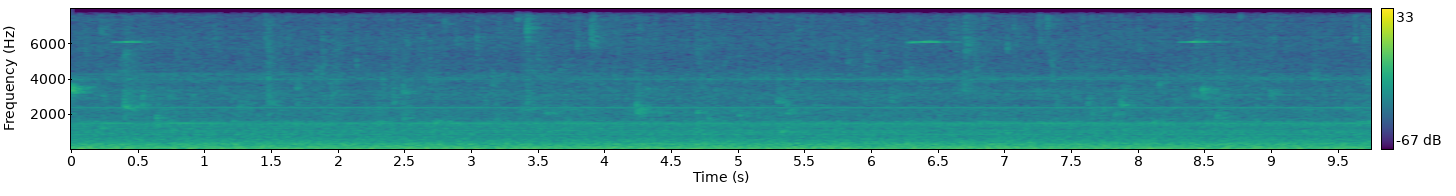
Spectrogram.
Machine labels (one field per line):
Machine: pump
